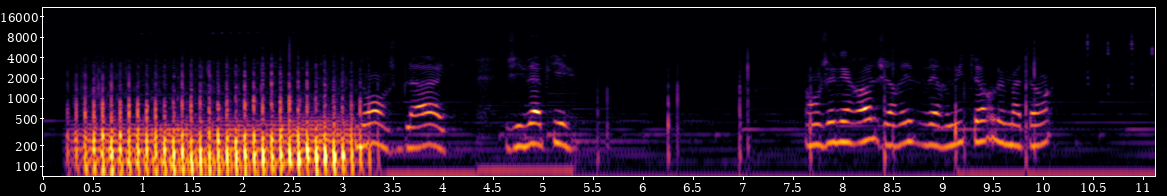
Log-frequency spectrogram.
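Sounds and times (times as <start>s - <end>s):
helicopter rotor chopping: 0.2s - 3.4s
speech: 3.4s - 5.4s, 7.6s - 10.2s.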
